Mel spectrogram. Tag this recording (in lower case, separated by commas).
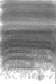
wild animals, animal, bird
